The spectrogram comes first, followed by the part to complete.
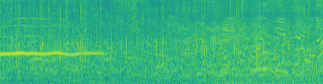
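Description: Crowd of spectators chattering in an open square, many voices overlapping. A single long, steady high note, held over from before, stops about a second in.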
